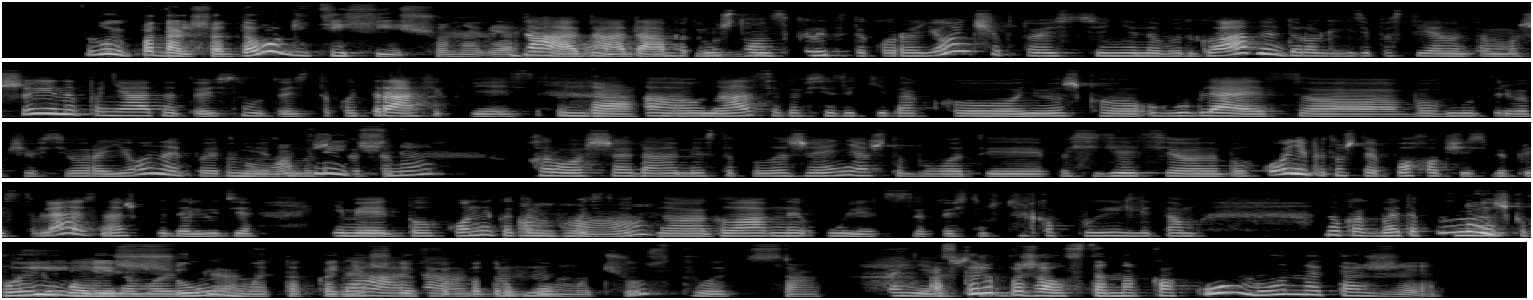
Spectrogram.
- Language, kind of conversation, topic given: Russian, podcast, Какой балкон или лоджия есть в твоём доме и как ты их используешь?
- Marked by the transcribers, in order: tapping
